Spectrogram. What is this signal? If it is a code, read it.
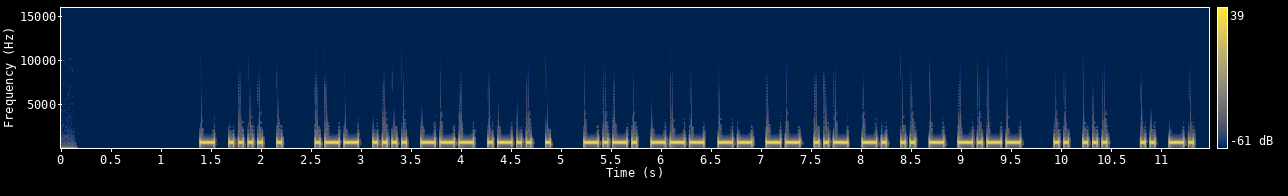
Morse code, heard as a keyed tone, about 25 wpm, 700 Hz. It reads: THE WHOLE COMMUNITY IS IN
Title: Sentences from Top 1600 Words 25wpm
